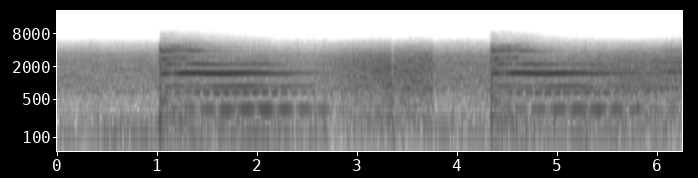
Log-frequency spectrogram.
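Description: Boxing ring bell struck twice, about three seconds apart, each ring fading slowly with a wavering hum, marking the change from round one to round two.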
